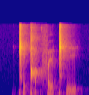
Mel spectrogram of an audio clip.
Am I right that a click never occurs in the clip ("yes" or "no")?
no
